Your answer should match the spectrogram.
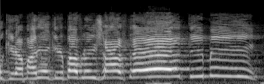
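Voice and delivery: a hint of a game-show host; mock announcement. Son announcing the news to his parents, lightly hammed announcer. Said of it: "Θα πω".

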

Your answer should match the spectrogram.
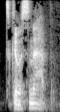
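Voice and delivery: ordinary talk, nothing marked

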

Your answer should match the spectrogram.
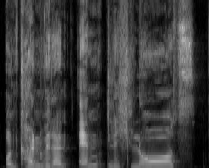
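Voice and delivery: high, loud, impatient snap; angry snap. Acted. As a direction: demand to finally leave. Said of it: "faucht Kim". (wütend ungeduldig fauchen)

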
